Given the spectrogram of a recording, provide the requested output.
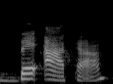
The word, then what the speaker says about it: Beata: you let me go back my name is be atta he did great you need i need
